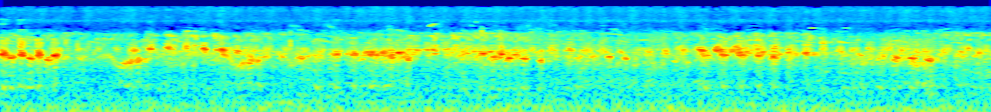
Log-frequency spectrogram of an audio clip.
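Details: Frogs croaking on a lake: a dense, continuous chorus of pulsed, rattling calls in a mid-pitched band with no gaps, over a steady low rumble.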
